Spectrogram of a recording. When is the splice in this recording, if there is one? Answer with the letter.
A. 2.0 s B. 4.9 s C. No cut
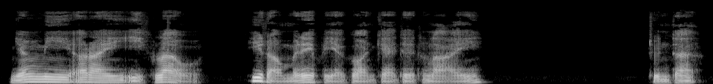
C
